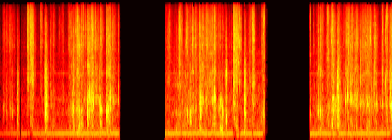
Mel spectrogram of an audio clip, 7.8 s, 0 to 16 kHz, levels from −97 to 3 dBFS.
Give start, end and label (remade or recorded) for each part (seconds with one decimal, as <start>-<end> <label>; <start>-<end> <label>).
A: 0.0-7.8 recorded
